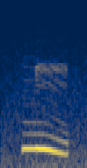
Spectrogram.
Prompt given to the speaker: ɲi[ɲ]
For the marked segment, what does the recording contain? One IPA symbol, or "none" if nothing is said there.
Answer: none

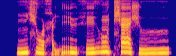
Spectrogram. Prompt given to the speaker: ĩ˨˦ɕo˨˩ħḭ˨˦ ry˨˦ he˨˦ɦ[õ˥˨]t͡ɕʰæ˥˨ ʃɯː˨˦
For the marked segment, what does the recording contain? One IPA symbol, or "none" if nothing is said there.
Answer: õ˥˨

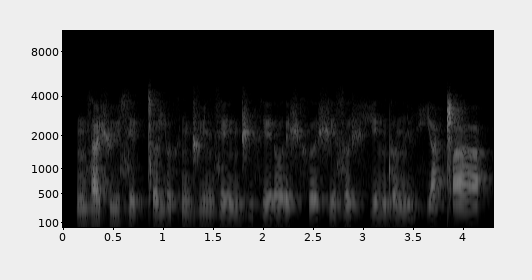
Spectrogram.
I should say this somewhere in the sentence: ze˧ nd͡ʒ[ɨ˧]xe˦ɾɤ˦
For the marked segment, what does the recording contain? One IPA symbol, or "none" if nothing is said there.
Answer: ɨ˧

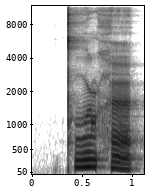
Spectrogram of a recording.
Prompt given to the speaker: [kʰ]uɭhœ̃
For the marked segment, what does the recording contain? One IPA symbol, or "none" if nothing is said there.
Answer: kʰ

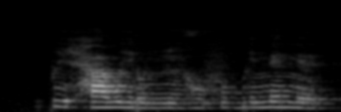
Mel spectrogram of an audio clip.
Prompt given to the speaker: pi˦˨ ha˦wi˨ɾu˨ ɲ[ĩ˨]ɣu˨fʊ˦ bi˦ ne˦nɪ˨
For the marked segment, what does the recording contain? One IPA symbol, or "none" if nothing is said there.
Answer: ĩ˨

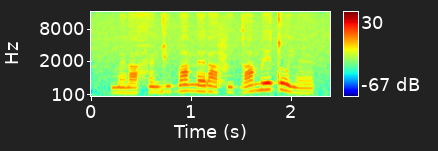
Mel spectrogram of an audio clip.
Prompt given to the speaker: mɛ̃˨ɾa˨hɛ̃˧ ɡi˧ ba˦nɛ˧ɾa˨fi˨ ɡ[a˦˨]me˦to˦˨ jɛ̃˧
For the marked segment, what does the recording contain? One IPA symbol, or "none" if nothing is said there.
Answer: a˨˦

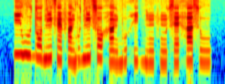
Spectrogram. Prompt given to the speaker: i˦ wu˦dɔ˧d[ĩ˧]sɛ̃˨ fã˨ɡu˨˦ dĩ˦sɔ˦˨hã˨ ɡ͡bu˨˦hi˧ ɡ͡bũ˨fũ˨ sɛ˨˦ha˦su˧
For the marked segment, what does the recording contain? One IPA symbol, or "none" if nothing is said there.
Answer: ĩ˧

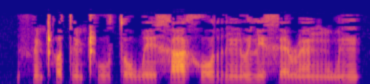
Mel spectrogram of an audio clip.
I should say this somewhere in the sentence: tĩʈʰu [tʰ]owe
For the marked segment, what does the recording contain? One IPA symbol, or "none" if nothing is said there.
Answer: t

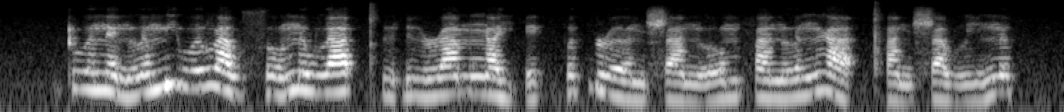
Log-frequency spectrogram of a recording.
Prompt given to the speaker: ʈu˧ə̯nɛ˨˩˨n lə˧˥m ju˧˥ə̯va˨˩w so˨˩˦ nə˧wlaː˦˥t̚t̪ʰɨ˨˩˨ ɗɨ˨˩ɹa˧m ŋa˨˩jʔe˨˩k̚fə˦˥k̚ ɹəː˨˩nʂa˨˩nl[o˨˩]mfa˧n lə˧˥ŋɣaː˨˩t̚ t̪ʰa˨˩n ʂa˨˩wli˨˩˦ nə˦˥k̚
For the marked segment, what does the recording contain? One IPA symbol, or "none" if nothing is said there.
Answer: o˧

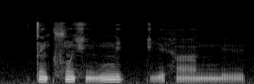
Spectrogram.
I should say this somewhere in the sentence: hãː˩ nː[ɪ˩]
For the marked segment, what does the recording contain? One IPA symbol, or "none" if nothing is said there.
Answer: ɪ˩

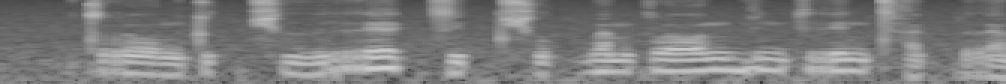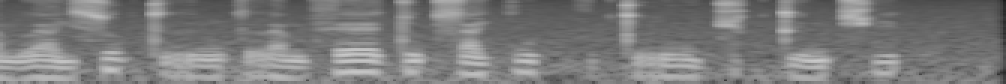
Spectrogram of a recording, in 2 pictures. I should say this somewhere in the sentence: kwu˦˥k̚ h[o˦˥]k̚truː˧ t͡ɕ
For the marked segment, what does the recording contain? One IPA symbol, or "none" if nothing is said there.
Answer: o˨˩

